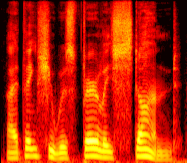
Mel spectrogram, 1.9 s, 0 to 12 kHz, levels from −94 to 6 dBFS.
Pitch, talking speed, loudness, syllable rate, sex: 125 Hz, 190 wpm, -16 LUFS, 4.6 syllables/s, male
